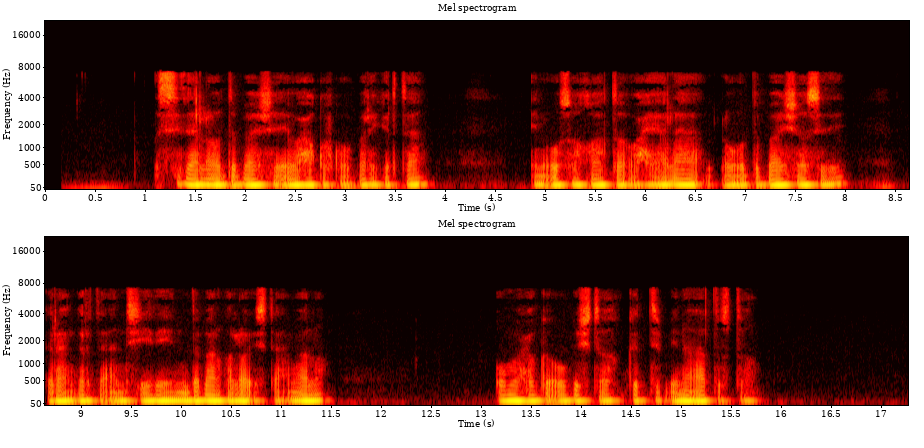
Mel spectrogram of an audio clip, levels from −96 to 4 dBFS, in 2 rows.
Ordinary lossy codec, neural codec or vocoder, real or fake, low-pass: MP3, 48 kbps; none; real; 7.2 kHz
